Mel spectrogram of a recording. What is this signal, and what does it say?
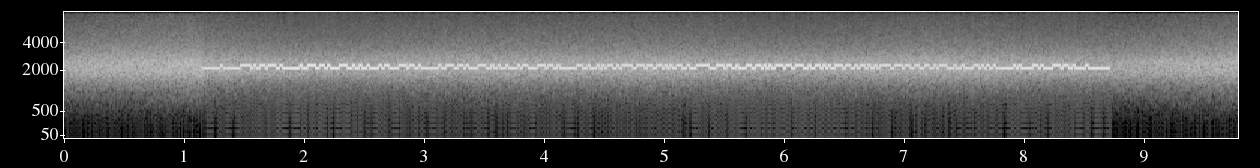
RTTY (45.45 baud, 170 Hz shift), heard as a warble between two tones, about 2200 Hz centre, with radio static and a narrow filter. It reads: AGN? AGN? PSE RPT UR NR DE IZ4XG K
